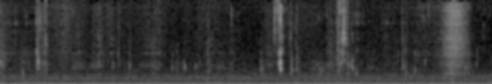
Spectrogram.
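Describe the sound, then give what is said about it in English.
Loud crunching of a crisp churro with a cinnamon sugar filling being chewed, with repeated sharp crackly bites over a steady low hum and no talking. “The crunch on that one. That is a ridiculous crunch.”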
